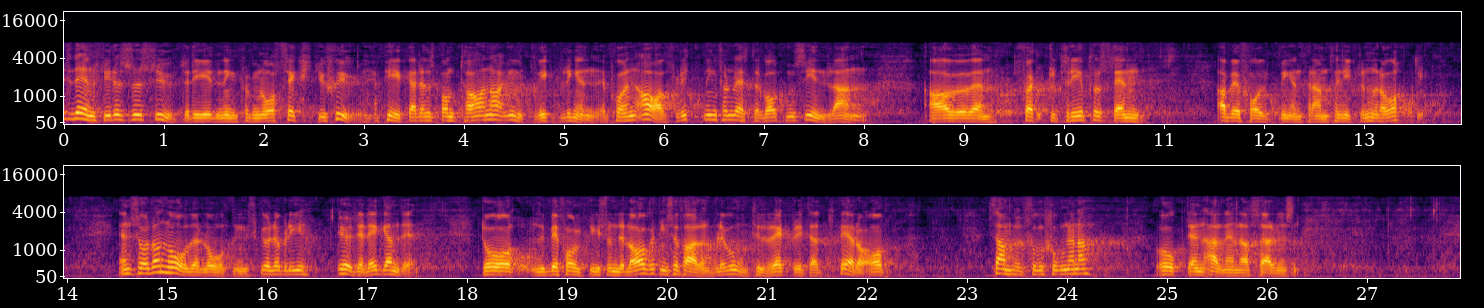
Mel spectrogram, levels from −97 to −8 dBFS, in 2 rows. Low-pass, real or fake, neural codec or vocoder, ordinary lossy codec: 7.2 kHz; fake; codec, 16 kHz, 4.8 kbps, FACodec; none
